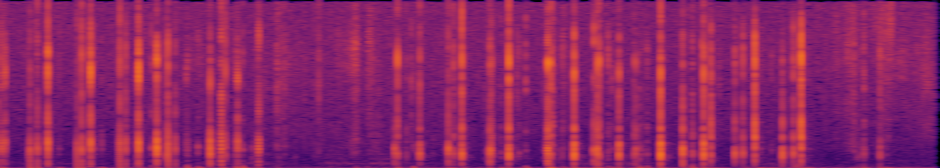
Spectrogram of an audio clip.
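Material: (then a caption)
Glass and plastic. A black glass-and-plastic smartphone with a glass screen and a case is held in both hands close to the mic while fingernails rapidly tap and scratch its screen and back. The result is a fast stream of sharp, dry clicks and ticks, each with a soft, low thud, plus faint scratchy rustling between them. The taps thin out briefly around the two-second mark before picking up again.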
